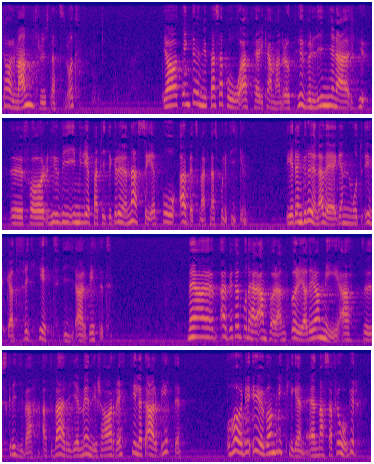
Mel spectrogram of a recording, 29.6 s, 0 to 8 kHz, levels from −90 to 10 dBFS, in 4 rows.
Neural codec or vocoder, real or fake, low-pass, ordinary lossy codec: none; real; 7.2 kHz; none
